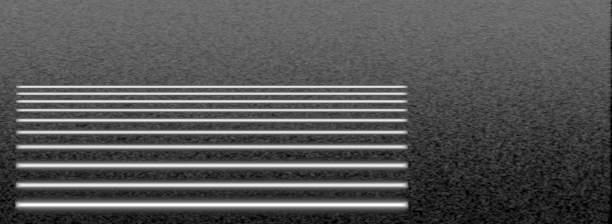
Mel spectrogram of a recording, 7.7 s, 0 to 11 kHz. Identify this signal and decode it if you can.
Ship horn signal, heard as a ship's horn, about 290 Hz. 1 long. At sea: a vessel nearing a blind bend, or under power and making way in fog.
